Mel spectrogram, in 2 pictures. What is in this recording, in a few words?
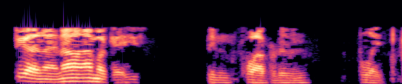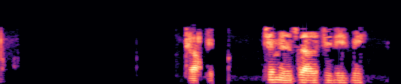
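Troop 2A Dispatch, scanner audio recording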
